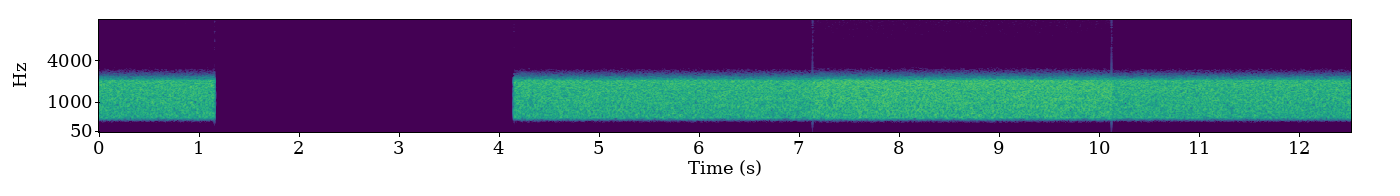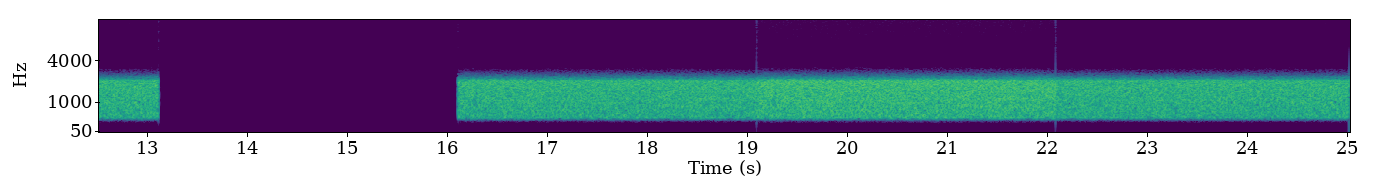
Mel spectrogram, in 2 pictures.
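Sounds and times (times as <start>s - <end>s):
surround sound speaker balance test sound: 0.0s - 1.2s, 4.2s - 13.2s, 16.1s - 25.0s.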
